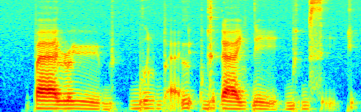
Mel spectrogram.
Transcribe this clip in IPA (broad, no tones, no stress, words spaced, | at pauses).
pæːlʲɭyːb | ɡ͡buʎbæ̰ lʲṵpɡyɗæːʎɗi | bḭbsḭk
